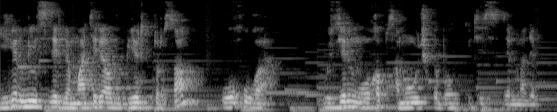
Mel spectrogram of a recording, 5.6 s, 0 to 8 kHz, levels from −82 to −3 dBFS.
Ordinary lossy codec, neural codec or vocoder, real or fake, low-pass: none; none; real; none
